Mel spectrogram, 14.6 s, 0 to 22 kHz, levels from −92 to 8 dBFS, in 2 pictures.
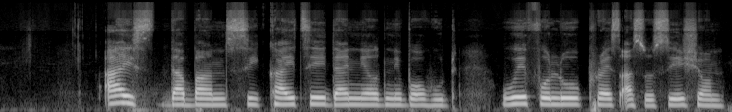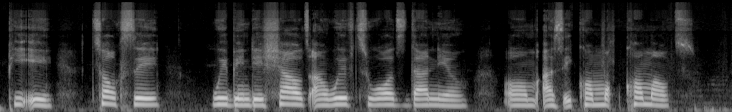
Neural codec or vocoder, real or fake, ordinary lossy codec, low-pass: none; real; Opus, 24 kbps; 19.8 kHz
